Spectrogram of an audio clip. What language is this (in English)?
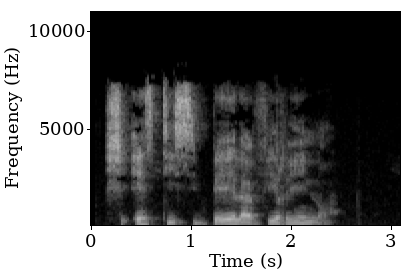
Esperanto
